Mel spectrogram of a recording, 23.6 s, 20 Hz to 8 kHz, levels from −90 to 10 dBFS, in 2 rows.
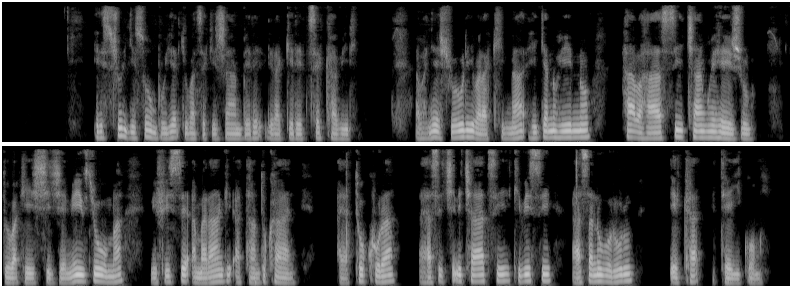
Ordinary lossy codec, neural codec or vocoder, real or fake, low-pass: MP3, 48 kbps; none; real; 7.2 kHz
